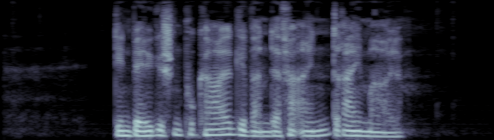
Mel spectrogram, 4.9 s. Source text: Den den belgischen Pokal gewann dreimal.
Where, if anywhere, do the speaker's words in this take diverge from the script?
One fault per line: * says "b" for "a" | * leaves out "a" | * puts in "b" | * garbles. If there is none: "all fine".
* leaves out "den"
* puts in "der Verein"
